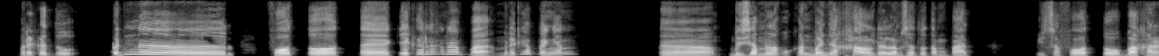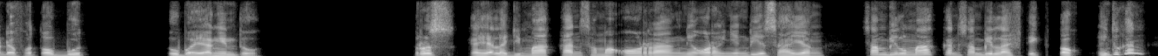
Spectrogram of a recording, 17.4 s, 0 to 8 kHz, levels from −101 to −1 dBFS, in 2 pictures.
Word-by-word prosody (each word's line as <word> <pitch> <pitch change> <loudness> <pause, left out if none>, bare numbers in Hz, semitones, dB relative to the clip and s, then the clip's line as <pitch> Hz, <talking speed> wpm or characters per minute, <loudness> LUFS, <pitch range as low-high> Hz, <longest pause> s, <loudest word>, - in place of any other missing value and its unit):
Mereka - - 0
tuh 440 0 -6 0.2
bener 265 - +4 0.3
foto, 215 0 +6 0.2
tag, 105 0 +4
ya 225 - +3
karena 320 +4 -5
kenapa, 315 -2 +1
mereka 210 -2 -8
pengen 260 +5 -3 0.7
eee, 190 -2 +2 0.2
bisa 175 +6 +1
melakukan 205 0 -2
banyak 190 +1 +1
hal 195 -3 +3
dalam 135 +2 +3
1 145 +1 -5
tempat, 130 -1 -2 0.5
bisa - - -9
foto, 180 -4 +1
bahkan 145 +3 +3
ada 130 - +2
foto 140 -2 -2
booth, 140 +1 -5 0.6
tuh 135 - -3
bayangin 125 +3 +1
tuh. - - -6 1.2
Terus 195 +2 +1
kayak 145 +1 +2
lagi 155 0 -3
makan 160 +2 0
sama 155 -2 -3
orang, 150 0 +1
nih 170 - -5
orang 150 -2 0
yang 145 0 -8
dia 140 0 -3
sayang 155 0 -1 0.3
sambil 220 0 -1
makan, 220 0 -1
sambil 190 0 -2
live 165 - -1
TikTok. 165 -9 -1 0.2
Nah, - - -5
itu 290 - -5
kan 425 - 0
180 Hz, 160 wpm, -24 LUFS, 150-215 Hz, 1.2 s, foto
